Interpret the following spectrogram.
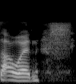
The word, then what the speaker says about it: Samhain: you know Halloween or saman spelled Samhain pronounced Owen is really my favorite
